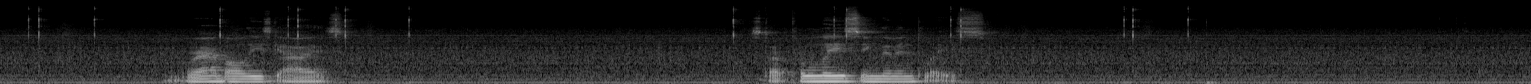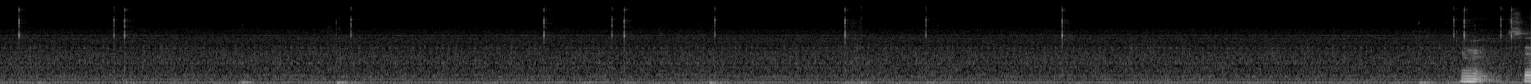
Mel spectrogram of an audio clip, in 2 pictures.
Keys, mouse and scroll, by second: 0.2 click, 0.9-2.2 drag, 2.9 click, 3.3 click, 4.0-7.3 drag, 8.3 click, 9.5 click, 11.2 click, 11.8-15.5 drag, 16.4 click, 18.8 shift+click, 21.4 click, 22.4-23.7 shift+drag, 24.5-25.9 drag, 29.8 click, 30.3 click.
